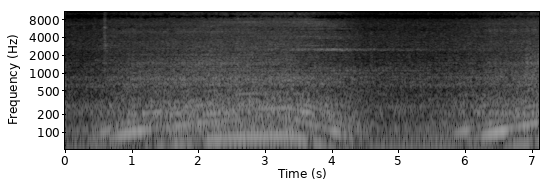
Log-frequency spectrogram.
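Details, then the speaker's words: 2009 Toyota Hilux 1KD-FTV D-4D diesel, 218,000 km, after one faulty injector was replaced: revs rise and fall cleanly with no knocking, rattle or stumble. Normal revving after repair. "I'll shut up and let you listen to it now so you can compare it to last video I'll give it a REV"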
